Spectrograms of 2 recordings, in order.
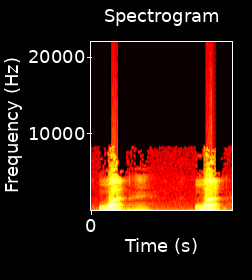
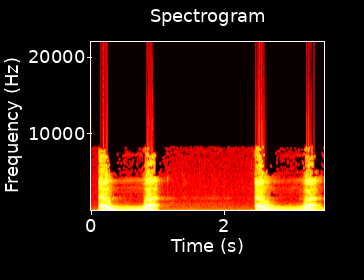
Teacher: Di antara kesalahan atau kekeliruan adalah pengucapan waw yang bukan dengan dua bibir tapi mengkombinasikan antara bibir bawah dengan gigi seri · Shown in: first take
